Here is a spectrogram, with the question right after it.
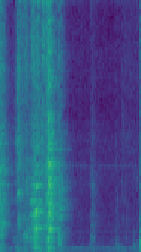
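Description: Metal pot lid set onto a pan of simmering beef stroganoff-style stew, a clattering clink up close followed by a fading ring and a small knock near the end.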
